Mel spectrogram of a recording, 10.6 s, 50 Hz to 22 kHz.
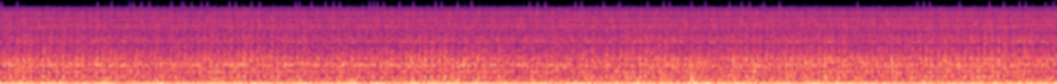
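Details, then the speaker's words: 1988 BMW 325i inline-six idling on its own for the first time after six years parked, right after fuel pump replacement (old pump locked up); smooth, even idle with steady low hum, no knocks, misses or stumbles. "Wow, that's the first time this has ran by itself. You know, other than me pouring some gas into the intake just to see if it worked. And by itself since 6 years now. It's been 6 years. Wow, that sounds smooth."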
